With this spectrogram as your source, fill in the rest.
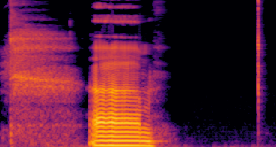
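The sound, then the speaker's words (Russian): A person yawning: a long breathy inhale, then a loud voiced, droning exhale lasting under a second, followed by near silence and one sharp click near the end. “И вы не смотрите, то, что я зеваю, это нормально.”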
